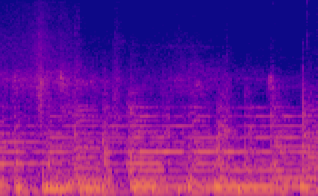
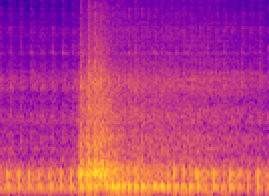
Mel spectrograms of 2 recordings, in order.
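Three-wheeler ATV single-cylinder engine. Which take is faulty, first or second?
first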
